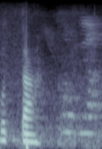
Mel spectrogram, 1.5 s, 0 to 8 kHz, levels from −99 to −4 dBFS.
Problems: constant background noise, continuous background conversations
